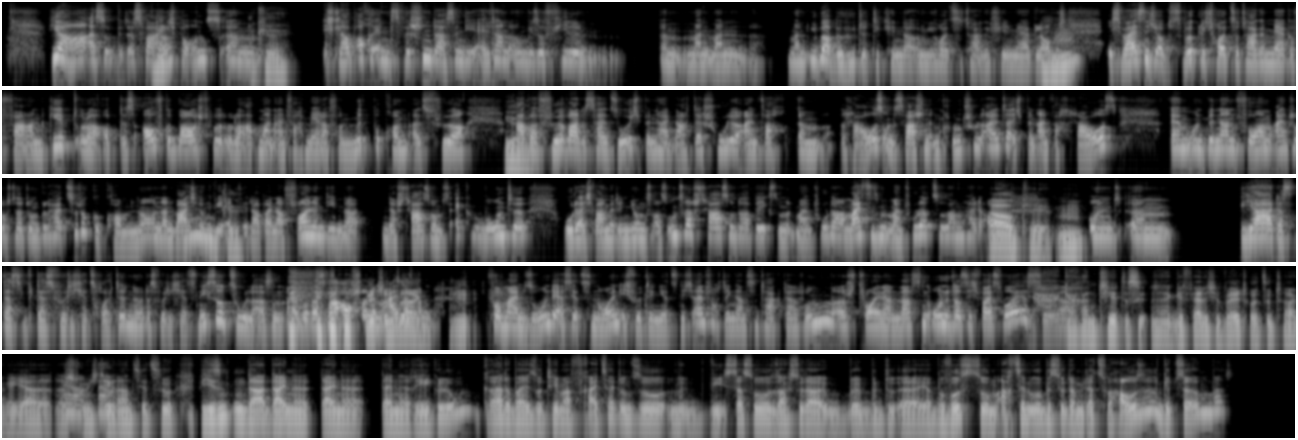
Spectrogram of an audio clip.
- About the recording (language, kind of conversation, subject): German, podcast, Wie sehr durftest du als Kind selbst entscheiden?
- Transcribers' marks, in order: chuckle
